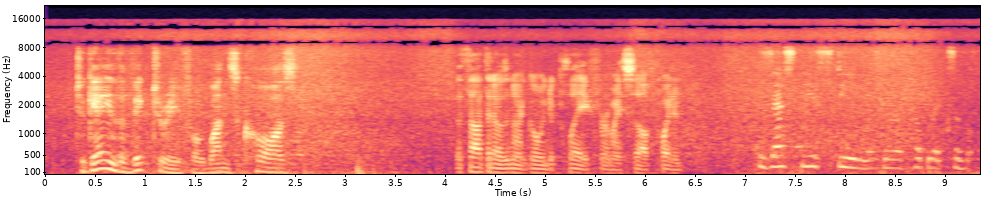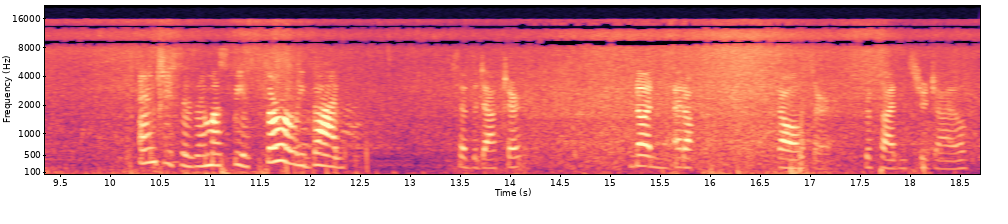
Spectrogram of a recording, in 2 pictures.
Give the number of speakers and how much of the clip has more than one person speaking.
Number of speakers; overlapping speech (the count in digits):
5, no overlap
